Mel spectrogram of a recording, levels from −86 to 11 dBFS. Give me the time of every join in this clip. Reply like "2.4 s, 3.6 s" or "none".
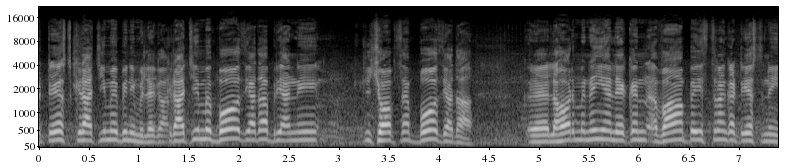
1.2 s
